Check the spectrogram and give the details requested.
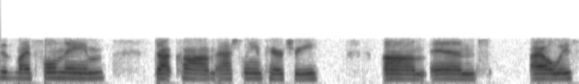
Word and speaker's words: Peartree: And my last name is a little bit easier, Peartree, like a tree that grows pears, Peartree.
